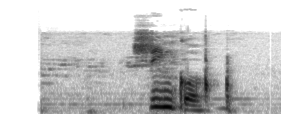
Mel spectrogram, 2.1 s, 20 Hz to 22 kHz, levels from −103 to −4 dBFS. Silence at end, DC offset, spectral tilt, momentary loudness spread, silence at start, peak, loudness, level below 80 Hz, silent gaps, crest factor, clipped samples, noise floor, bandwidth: 0.4 s; under 0.1%; -4 dB/octave; 17 LU; 1 s; 0 dBFS; -15 LUFS; -64 dBFS; none; 18 dB; under 0.1%; -50 dBFS; 7.6 kHz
